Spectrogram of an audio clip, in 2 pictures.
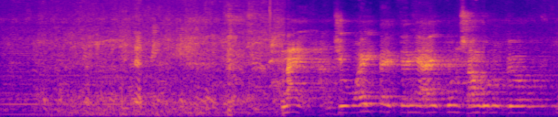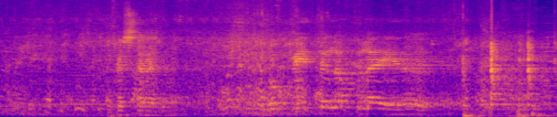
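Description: A man speaks and sings with animation through a microphone, heard over loudspeakers.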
